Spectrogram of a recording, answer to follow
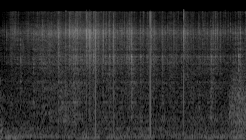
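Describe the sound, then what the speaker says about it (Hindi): Potato tikki patties hit hot oil in a pan and sizzle softly, with a faint steady crackle and a few sharp spits, close by and quiet, with no voices. "पैन गरम हो गया है, इसमें थोड़ा सा तेल लिया हुआ है हमने। अब हम इसमें टिक्कियां डालेंगे।"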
